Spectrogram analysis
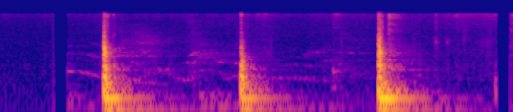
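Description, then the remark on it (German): Three firm, evenly spaced knocks on a wooden door, each a solid thud with a short ringing decay, loud, with no voices. “Es macht sich Sorgen und klopft an die Tür.”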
